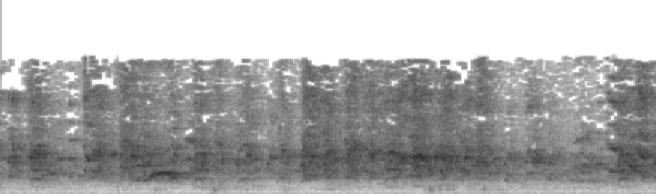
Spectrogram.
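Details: Baby hamsters aged five days, feeding, give a crowded stream of piercing little squeaks and squeals, rising in short swells and never pausing.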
